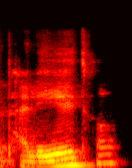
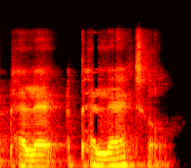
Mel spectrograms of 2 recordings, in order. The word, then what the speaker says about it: palatal: the paleto the palatal i just realized i've been referring to this as a palliative and then i was i looked up the articulation of this word in american english they pronounce it as a palatal palette the palette that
